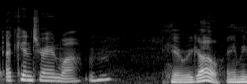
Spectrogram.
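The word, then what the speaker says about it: Akinterinwa: Akinter-Inwa.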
